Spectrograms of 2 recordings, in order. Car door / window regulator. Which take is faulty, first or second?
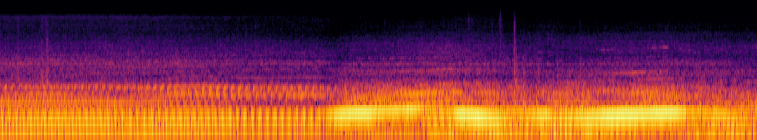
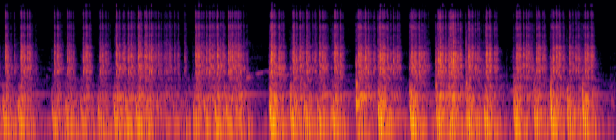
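second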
